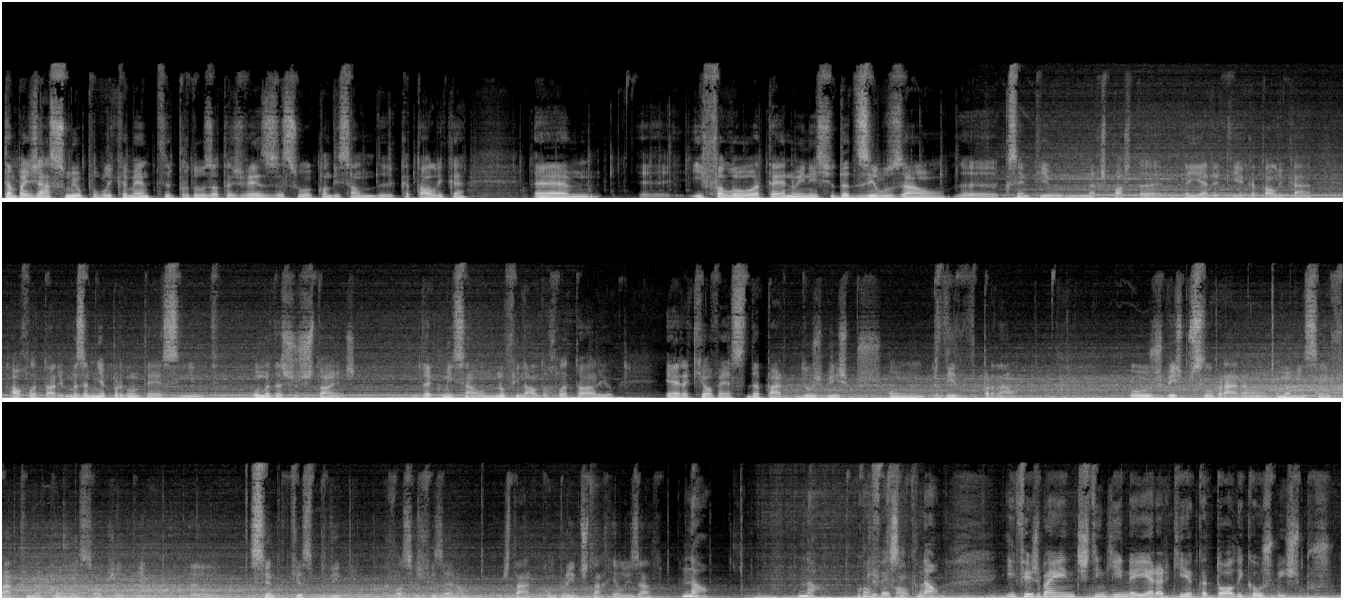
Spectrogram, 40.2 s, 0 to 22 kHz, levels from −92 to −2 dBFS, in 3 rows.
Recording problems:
traffic noise; loud; from 10 s on; 6 dB below the speech
household noises; faint; throughout; 30 dB below the speech

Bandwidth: 15 kHz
